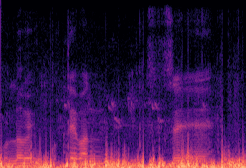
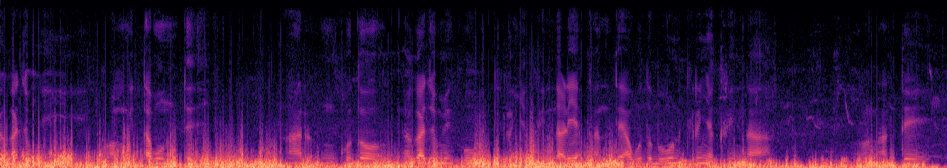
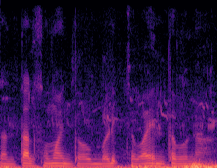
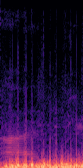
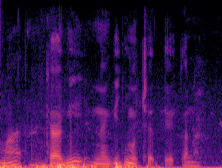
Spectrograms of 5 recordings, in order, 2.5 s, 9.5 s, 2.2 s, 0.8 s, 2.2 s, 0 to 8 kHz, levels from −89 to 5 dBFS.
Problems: constant background noise, low volume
